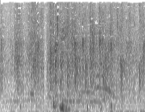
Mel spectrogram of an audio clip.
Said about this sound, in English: Oh, somebody say, clap your hands unto the Lord.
